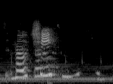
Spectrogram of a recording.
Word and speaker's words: mochi: of four entire people is it mochi or moki mochi mochi okay okay we're gonna go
